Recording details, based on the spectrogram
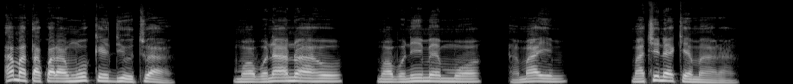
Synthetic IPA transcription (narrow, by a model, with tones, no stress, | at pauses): a˦ma˨ta˨kʷa˨ɾa˨m̩˦o˦ke˦dɪ˦o˨tu˦a˨ | m̩˨ɔ˨bʊ˨na˦nʊ˦a˨ɦʊ˦ | m̩˨ɔ˨bʊ˨ni˦me˦m̩˦m˦ɔ˦ | a˨ma˦ɣɪ˦m̩˦ | ma˨t͡ʃi˦ne˦ke˨m̩˨a̰˨ɾa̰˨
